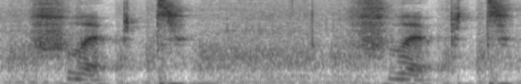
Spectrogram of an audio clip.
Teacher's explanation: the final sound of the verb is P which is unvoiced therefore it is case one and the Ed is pronounced as a t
